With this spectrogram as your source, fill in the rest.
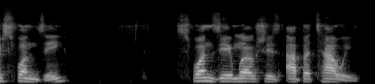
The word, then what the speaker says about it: Abertawe: Yeah, How do you pronounce that? Diolch. And Diolch. do you know Swansea? Swansea in Welsh is Abertawe.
